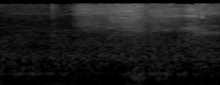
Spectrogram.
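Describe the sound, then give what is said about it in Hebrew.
A long airy slurp as tea is sipped, a steady breathy hiss that swells slightly in the middle and fades, with no speech. “הנה, עכשיו אני רוצה לשתות את התה.”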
